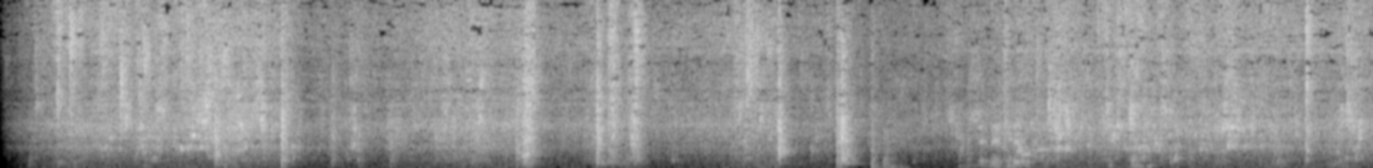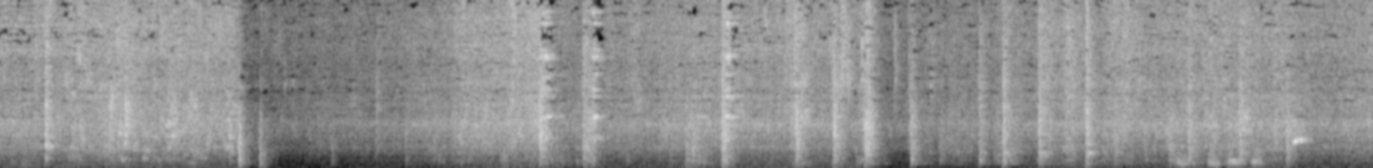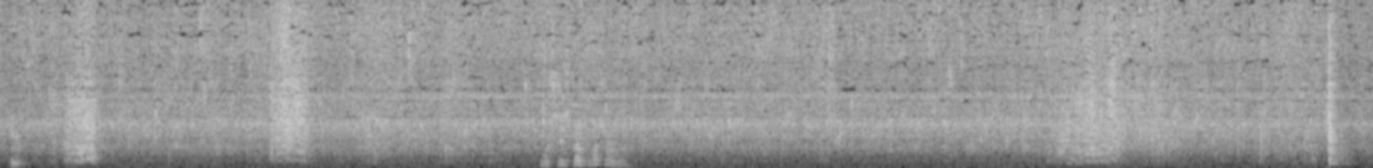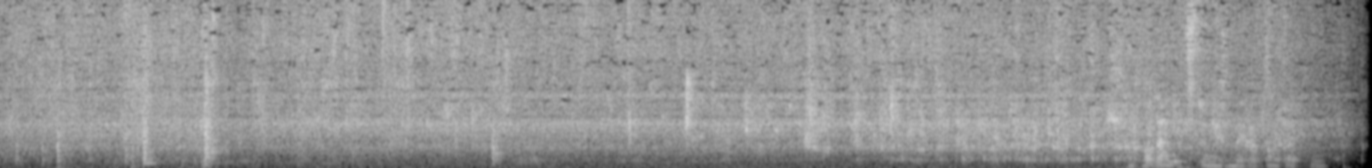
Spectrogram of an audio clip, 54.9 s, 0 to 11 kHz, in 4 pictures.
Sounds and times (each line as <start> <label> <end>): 0.0 washing dishes 54.9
